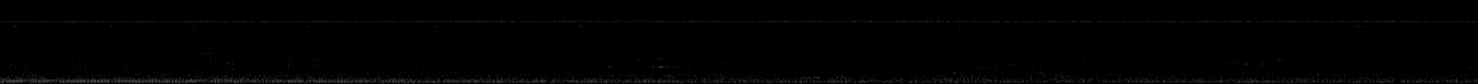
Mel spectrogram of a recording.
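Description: Faint forest insects: a steady high-pitched drone with a short high chirp repeating about once a second.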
